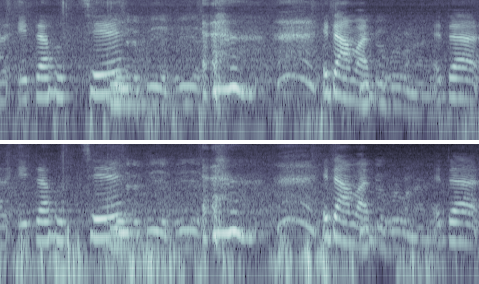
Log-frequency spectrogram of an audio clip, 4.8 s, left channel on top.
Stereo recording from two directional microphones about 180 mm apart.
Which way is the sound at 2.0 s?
5° right (ahead or behind).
